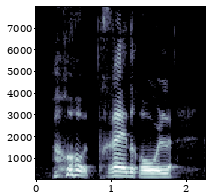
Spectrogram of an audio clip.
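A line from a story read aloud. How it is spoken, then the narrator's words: Young man laughing. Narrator (French): répondit le jeune homme en riant encore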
